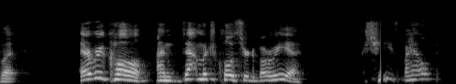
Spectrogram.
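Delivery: high, moved, heartfelt, emotional, earnest voice. Speaking about his calls, getting emotional. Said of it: "I'm getting emotional".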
